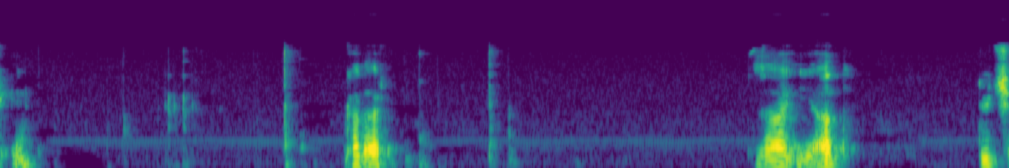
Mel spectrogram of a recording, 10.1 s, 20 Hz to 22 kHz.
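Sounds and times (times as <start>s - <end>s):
computer keyboard keystrokes: 1.2s - 2.0s.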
